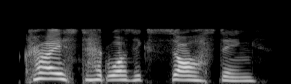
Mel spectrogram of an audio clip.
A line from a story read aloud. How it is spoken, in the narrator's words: Merlin groaned in greeting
